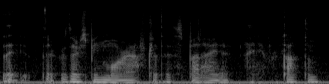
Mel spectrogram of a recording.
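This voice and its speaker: An ASMR creator in a quiet house, whispering a soft, rambling show and tell and often correcting themselves, voice a little rough from a cold. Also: mid-range voice, level tone, brisk, slight background noise. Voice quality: whispered, soft-spoken delivery. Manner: rambling, self-correcting, chatty.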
